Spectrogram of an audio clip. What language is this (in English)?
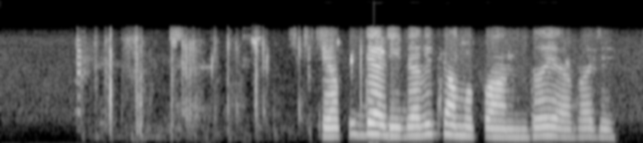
Punjabi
